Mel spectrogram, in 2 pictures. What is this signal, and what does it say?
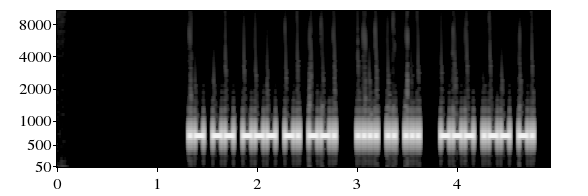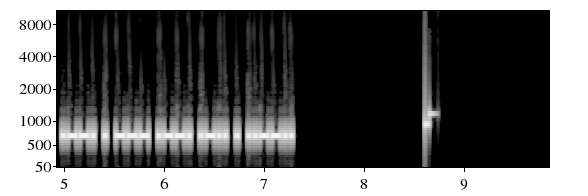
Morse code, heard as a keyed tone, about 40 wpm, 700 Hz. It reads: AMONG HIS OWN PEOPLE?
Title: Sentences from Top 1000 Words - Review Part 3 - 40wpm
